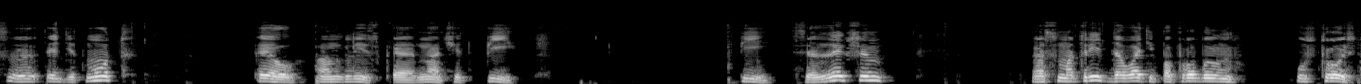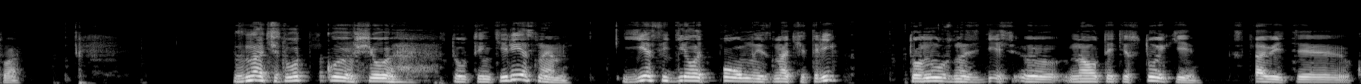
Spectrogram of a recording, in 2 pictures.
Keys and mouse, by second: 1.6 click, 9.6-10.4 drag, 13.6 h, 14.4-19.6 middle drag, 20.7-21.2 shift+middle drag, 21.4-21.9 middle drag, 22.3-22.7 shift+middle drag, 23.2-23.6 middle drag.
